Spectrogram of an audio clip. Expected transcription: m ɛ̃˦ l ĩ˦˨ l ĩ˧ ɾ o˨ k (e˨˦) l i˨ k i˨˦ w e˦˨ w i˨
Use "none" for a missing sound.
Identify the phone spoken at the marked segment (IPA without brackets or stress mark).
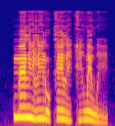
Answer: e˧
